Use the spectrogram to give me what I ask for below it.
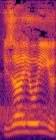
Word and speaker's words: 十六夜: そしてこの十六湯の本当の名前は、あ、これ伊佐酔湯、いざよいと読むんか。 – いざよい言うと読みます。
